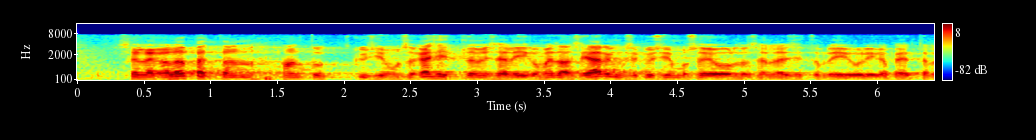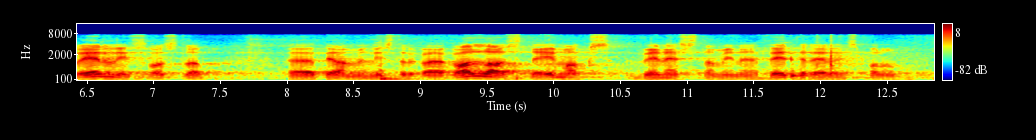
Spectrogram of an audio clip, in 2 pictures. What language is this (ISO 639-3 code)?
est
